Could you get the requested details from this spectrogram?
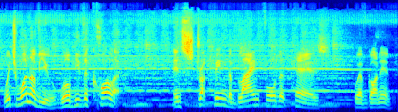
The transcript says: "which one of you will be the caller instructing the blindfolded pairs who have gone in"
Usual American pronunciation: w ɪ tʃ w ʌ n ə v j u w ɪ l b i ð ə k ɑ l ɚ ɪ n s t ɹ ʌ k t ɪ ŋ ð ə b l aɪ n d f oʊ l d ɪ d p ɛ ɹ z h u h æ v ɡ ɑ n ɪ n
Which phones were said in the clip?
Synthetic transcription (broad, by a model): w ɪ tʃ w ʌ n ə v j u w ɪ l b i ð ə k ɑ l ɚ ɪ n s t ɹ ʌ k t ɪ ŋ ð ə b l aɪ n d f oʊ l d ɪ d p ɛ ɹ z h u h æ v ɡ ɑ n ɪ n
